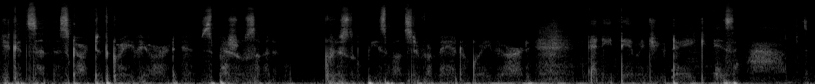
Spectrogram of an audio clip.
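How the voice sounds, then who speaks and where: An ASMR host who speaks entirely in a whisper, with a bright, crisp edge to the breath. The delivery is hushed and deliberate, moving between reading game card text and casual commentary.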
